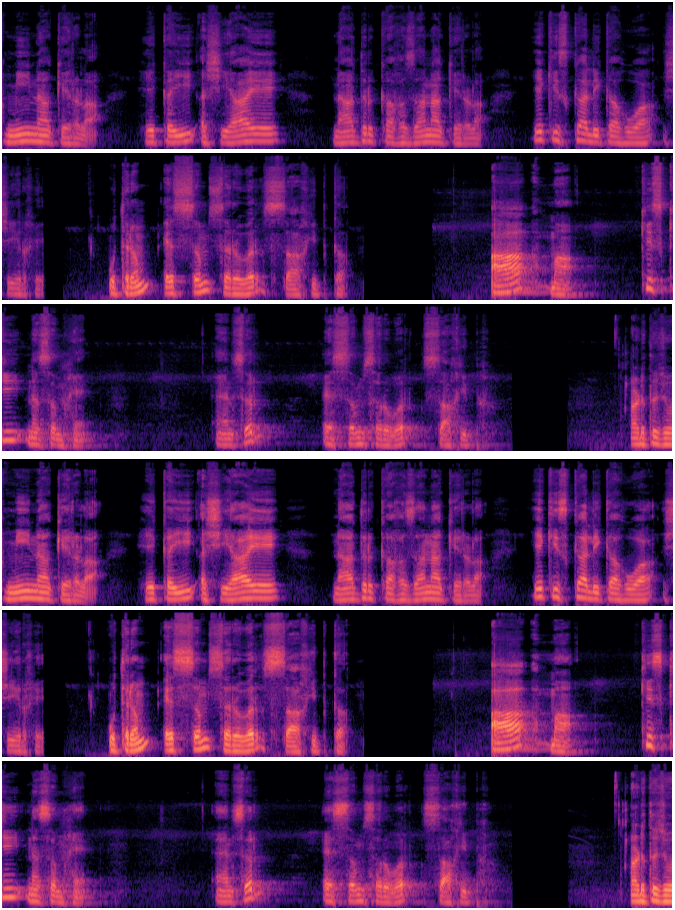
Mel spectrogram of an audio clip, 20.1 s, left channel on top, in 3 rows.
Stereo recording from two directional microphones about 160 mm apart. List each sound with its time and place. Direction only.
0.0 s a man's voice: 15° right (ahead or behind)
11.5 s speech: 10° right (ahead or behind)
12.1 s speech: 5° left (ahead or behind)
13.1 s a man's voice: 10° right (ahead or behind)
16.9 s speech: centre (ahead or behind)
19.5 s speech: 30° right (ahead or behind)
